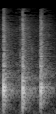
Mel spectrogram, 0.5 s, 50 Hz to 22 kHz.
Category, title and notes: Sound effects > Objects / House appliances
Gõ Thao Nhựa - Hit Plastic
Ky Duyên hit plastic in kitchen. Record use iPad 2 2025.07.26 09:45
plastic, hit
